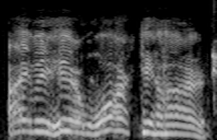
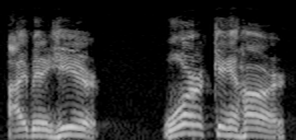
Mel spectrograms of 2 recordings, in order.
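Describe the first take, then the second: First: The words sound thick and mushy, as if muffled. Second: The words are spoken in a normal, clear voice.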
